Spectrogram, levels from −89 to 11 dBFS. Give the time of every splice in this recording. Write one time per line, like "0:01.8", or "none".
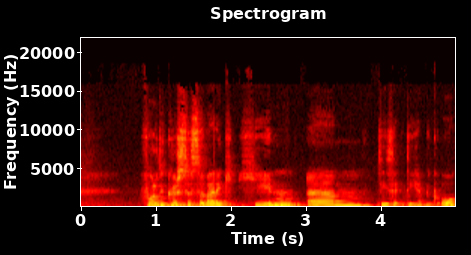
0:03.9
